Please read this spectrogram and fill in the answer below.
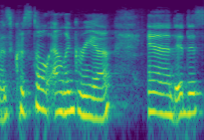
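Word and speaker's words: Alegria: My name is Crystal Aliggria and it is spelled A L E G R I A.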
